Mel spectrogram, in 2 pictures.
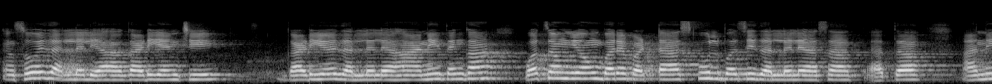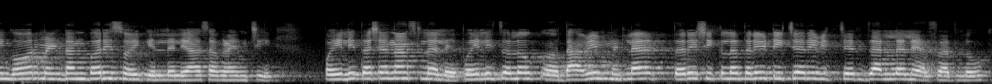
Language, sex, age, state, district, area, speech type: Goan Konkani, female, 30-45, Goa, Pernem, rural, spontaneous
